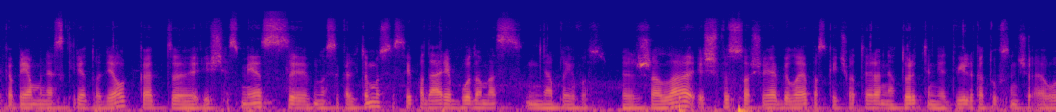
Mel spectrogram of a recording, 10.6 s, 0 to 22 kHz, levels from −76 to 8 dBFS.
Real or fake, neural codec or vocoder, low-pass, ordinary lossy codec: real; none; 14.4 kHz; Opus, 24 kbps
